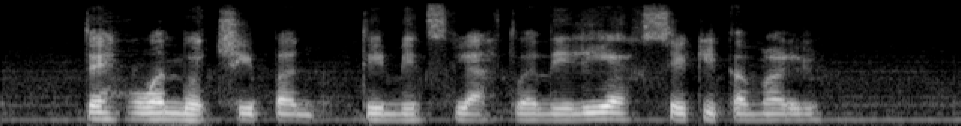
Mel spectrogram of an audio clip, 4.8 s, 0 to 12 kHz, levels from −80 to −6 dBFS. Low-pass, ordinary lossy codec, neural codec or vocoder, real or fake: 10.8 kHz; Opus, 32 kbps; codec, 24 kHz, 1 kbps, SNAC; fake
